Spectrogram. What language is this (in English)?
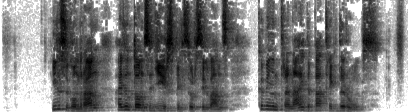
Romansh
